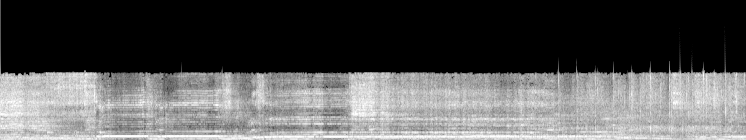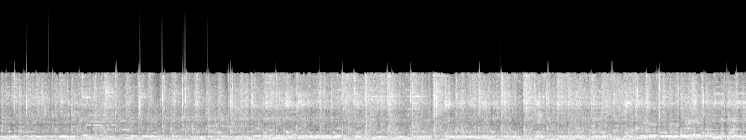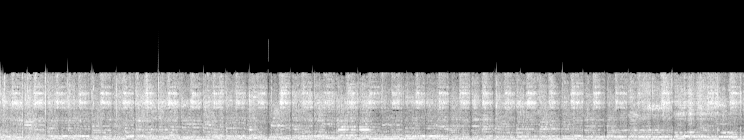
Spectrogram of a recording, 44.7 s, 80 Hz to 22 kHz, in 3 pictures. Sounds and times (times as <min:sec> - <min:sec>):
Choir: 0:00.0 - 0:13.2, 0:19.6 - 0:44.7
Music of Latin America: 0:00.0 - 0:44.7.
